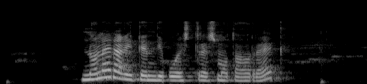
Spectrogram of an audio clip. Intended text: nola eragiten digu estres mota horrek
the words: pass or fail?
pass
